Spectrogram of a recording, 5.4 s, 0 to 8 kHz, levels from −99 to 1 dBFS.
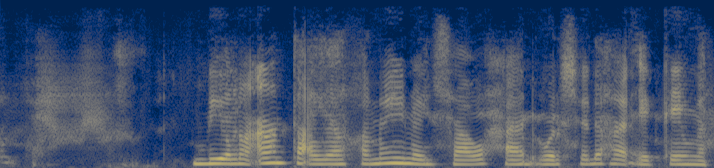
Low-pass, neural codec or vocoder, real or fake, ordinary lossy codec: none; codec, 16 kHz, 1 kbps, FreqCodec, larger model; fake; none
